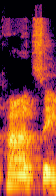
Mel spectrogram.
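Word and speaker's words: Pance: look up somewhere that's beautiful p-a-n-c-e cali colombia ponce it's pronounced ponce river a penance area we'll talk about some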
